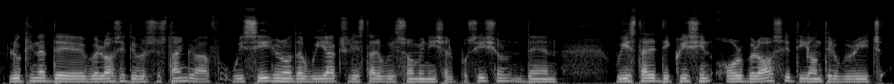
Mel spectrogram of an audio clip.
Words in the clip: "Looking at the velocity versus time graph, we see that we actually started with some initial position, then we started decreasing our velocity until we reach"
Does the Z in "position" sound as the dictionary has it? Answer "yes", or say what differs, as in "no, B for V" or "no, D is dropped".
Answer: no, S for Z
